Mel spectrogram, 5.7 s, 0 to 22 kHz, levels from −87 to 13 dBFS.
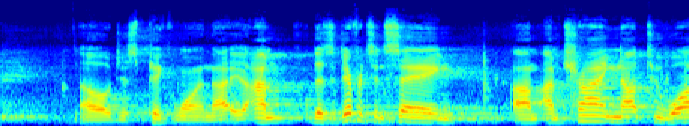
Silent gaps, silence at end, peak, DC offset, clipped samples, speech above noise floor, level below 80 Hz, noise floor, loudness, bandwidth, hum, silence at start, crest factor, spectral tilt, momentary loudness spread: none; 0 s; 0 dBFS; under 0.1%; under 0.1%; 22 dB; -74 dBFS; -40 dBFS; -19 LUFS; 13 kHz; none; 0 s; 18 dB; -3.5 dB/octave; 11 LU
